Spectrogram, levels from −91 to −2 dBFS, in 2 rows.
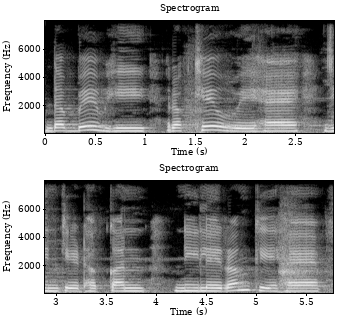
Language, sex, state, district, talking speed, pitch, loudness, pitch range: Hindi, female, Uttar Pradesh, Shamli, 115 wpm, 210 Hz, -12 LUFS, 205-220 Hz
